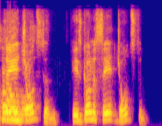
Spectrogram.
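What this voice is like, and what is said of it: Put-on Scottish accent. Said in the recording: “in a Scottish accent ... I need to hear a Scottish accent ... That's not bad.”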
